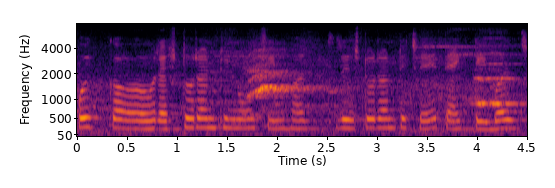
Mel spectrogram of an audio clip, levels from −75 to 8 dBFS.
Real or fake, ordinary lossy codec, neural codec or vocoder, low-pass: real; AAC, 48 kbps; none; 7.2 kHz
